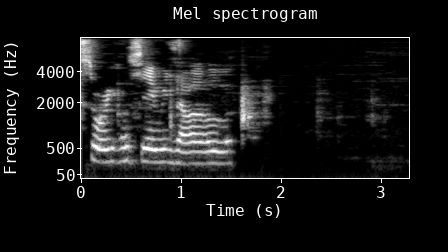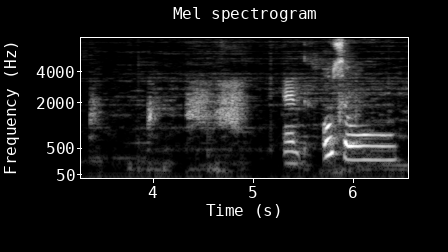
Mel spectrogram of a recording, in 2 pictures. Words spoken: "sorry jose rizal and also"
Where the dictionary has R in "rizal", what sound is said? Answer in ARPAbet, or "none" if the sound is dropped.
W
